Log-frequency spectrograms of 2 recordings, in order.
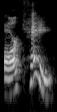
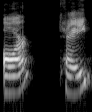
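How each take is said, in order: First: Said in the usual way. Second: Arcade drawn out slowly, rising; syllables split. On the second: Shown as a demonstration. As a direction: stretch arcade with a rise. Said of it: "split this word into syllables".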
